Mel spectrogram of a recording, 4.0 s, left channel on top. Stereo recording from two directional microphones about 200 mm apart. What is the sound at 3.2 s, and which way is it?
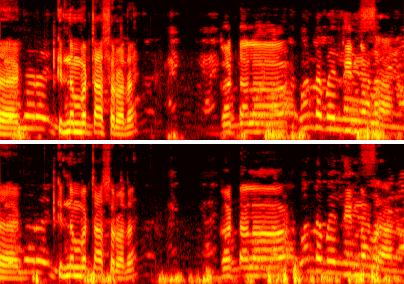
Speech, 45° left (ahead or behind).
